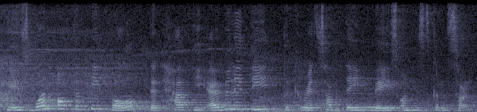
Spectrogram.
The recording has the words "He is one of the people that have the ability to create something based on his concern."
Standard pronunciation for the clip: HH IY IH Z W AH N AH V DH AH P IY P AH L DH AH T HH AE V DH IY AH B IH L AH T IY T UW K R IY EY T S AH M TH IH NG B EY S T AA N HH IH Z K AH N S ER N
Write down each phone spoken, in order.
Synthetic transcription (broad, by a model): HH IY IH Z W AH N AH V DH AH P IY P AH L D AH T HH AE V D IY AH B IH L AH T IY T UW K R IY EY T S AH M T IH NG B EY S AA N HH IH S K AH N S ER N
